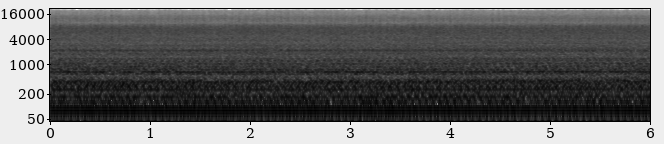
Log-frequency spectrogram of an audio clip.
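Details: 1970s Mercruiser sterndrive (slight float drip) being winterized, after a little throttle: a steady, smooth low idle hum with no knocks or misses; warming up with oil pressure and charging good; normal warm idle.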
